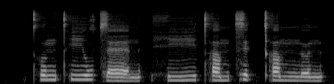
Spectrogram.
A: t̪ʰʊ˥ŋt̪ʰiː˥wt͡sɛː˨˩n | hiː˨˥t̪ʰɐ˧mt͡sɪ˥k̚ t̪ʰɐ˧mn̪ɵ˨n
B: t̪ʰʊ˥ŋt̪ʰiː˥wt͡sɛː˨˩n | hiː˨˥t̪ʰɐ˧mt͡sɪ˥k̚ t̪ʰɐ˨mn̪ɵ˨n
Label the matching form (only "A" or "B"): A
